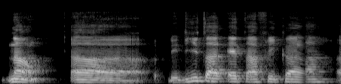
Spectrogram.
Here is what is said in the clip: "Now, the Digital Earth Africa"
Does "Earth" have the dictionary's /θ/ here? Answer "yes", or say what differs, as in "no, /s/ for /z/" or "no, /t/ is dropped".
no, /t/ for /θ/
